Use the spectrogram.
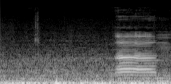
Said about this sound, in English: And like I said, I'm recording this in my car, so if you hear any funky noises, that's probably my piece of shit car. See, it's got a bad wheel bearing.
